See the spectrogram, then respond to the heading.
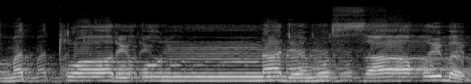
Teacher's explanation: اب با حروف قلقلہ میں سے وقف میں ساکن ہو گئی تو قلقلہ کی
